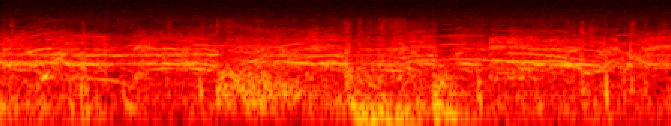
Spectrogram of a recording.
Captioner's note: gunshot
